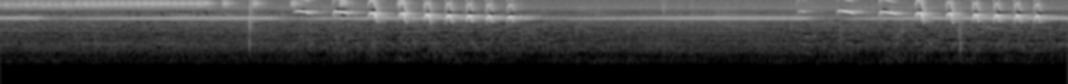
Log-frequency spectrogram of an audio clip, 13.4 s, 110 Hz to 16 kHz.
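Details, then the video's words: Adult male Reddish Hermit, Phaethornis ruber ruber, singing at a lek in French Guiana on an afternoon in March 2024; two bursts of rapid, very high, squeaky notes, each an accelerating series of about eight, over a constant high insect drone. "Reddish Hermit (Phaethornis ruber ruber) male singing on a lek"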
